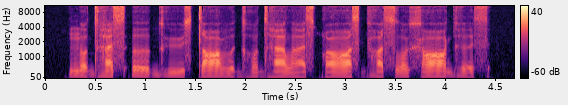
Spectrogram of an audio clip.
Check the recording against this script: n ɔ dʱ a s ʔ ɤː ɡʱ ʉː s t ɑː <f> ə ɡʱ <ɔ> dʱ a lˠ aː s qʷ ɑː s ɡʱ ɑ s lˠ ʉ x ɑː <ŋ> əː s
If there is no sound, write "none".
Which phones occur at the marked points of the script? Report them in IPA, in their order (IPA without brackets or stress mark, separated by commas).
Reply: β, ɔ, ɡʱ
